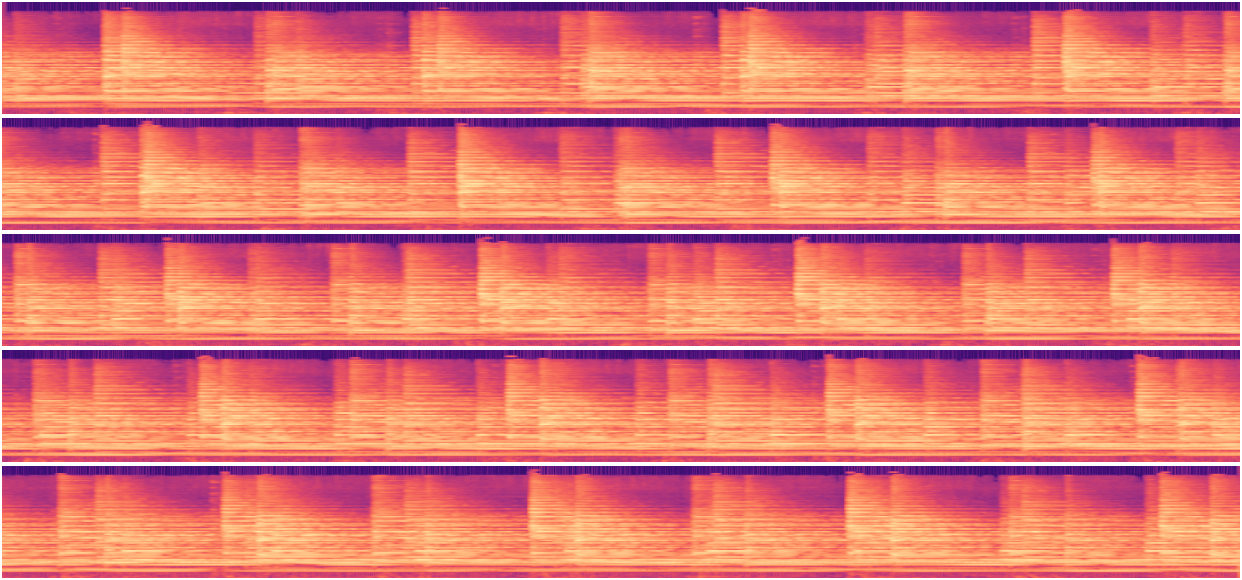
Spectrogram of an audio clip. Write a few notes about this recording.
La Hulpe bells, ringed manually with ropes. It's a very good ensemble of bells, kept in a good state by a passionnate : Thibaut Boudart. Thanks to him welcoming us in the bell tower.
